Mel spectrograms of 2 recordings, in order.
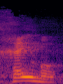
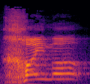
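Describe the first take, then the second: First: "Chemo" with ay in the first syllable; Vav taken out. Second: "Choimo" with a drawn-out oy; with a Vav. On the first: Teaching the word for anger, "Chemo" with ay. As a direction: say "Chemo" as khay-mo. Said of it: "You take out the Vav". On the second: Teaching the word for wall, "Choimo" with oy. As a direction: say "Choimo" slowly, first syllable khoy. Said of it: "with a Vav". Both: Shown as a demonstration.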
